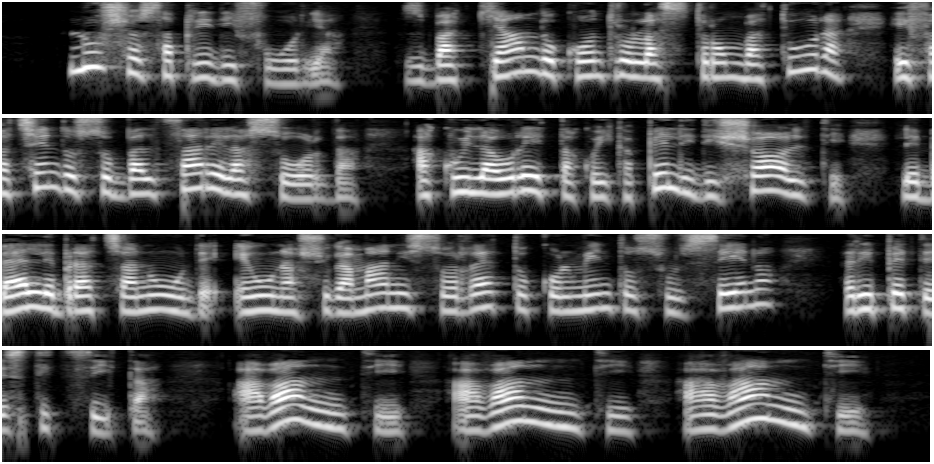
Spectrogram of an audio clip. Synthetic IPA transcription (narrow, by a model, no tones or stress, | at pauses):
luʃosapɾid̪ifuːɾja̰ | zbakːjand̪okont̪ɾolast̪ɾombat̪uːɾa | efːat͡ʃɛnd̪osobːalt̪saːɾelasord̪a̰ː | kːujlawɾet̪ːakojkapɛlːid̪iʃːɔlt̪i | lebɛlːebɾat͡ʃːanuːd̪ḛʔeunaʃuɡamaːnisorːɛt̪ːokolment̪osulseːno | ripet̪est̪it̪sːiːt̪a̰ | a̰vant̪ʰi | a̰vant̪ʰi | avant̪ʰi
